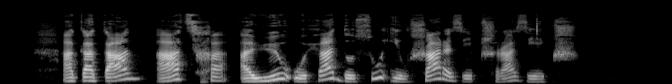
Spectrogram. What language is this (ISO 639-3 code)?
abk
